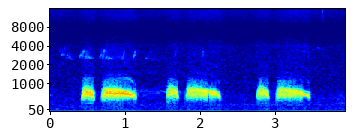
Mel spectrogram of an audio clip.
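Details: Low cooing of a 'bổi' spotted dove in 'thổ pha gù' style, recorded 14 January 2019 at Tu Mơ Rông. Three phrases, each a brief hoot leading into a longer coo, with the later ones slightly softer. Faint high chirps sound near the start.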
